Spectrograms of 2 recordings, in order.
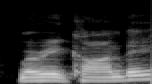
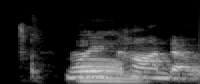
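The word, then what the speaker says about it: Marie Kondo: um forget her name I'm not going to pronounce it correctly but Marie coni is that right Marie condo yep Marie condo yeah she or there was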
